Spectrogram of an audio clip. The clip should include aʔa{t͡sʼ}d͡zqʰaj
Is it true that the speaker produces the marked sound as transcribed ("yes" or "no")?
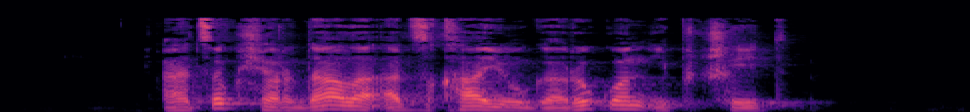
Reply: no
